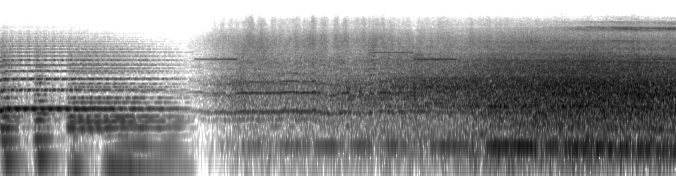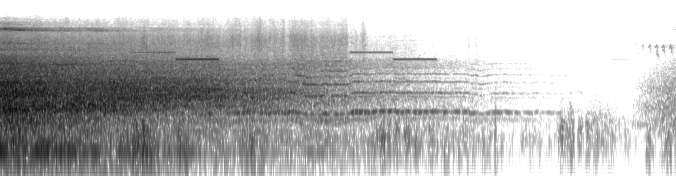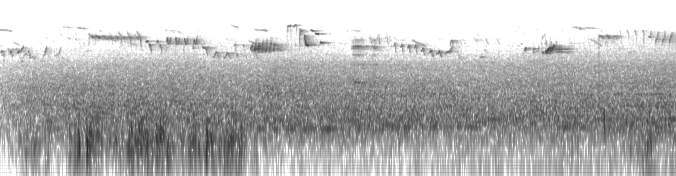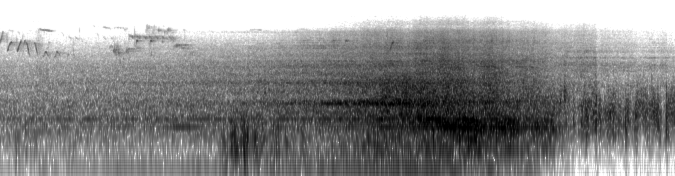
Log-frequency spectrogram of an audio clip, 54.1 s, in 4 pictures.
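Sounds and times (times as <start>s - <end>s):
train passing rumble: 0.0s - 23.0s, 37.8s - 54.0s
birds singing: 26.2s - 44.5s.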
